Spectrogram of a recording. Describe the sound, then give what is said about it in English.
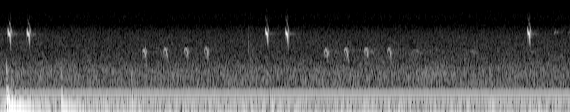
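A lone bright red male bird perched in a spruce tree near a net calls repeatedly: sharp, high chip notes in quick pairs, plus two short runs of four lower, evenly spaced toop notes, over a steady low hum. “It's a lone red male, bright red, alone, and that's him. And he's perched in a spruce tree here near the net.”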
